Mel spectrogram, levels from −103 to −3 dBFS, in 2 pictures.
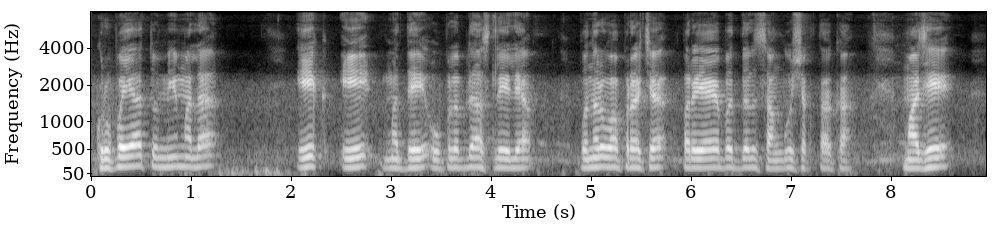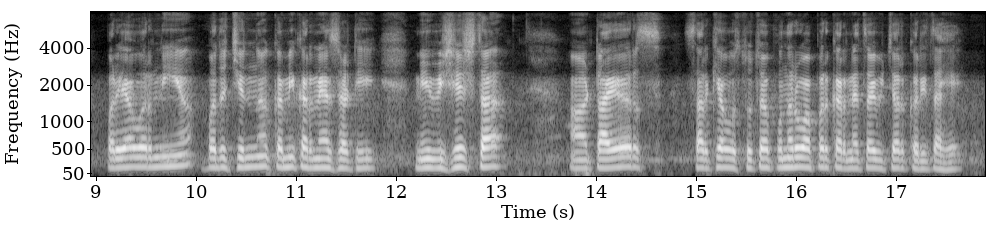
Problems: none marked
